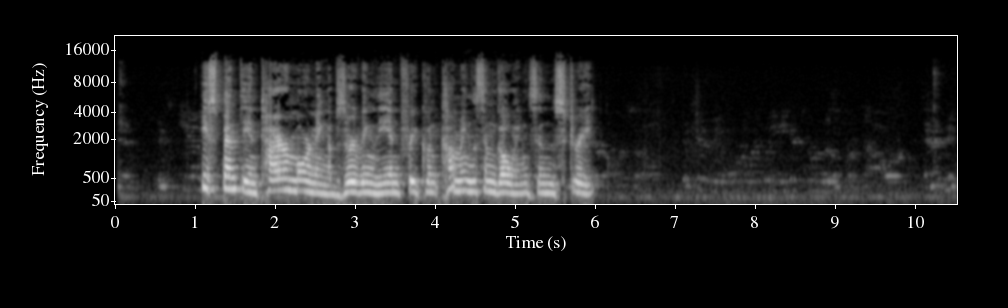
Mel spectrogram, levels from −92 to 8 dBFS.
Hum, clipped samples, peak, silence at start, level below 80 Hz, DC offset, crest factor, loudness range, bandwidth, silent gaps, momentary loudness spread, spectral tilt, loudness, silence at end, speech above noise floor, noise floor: none; under 0.1%; 0 dBFS; 1.1 s; -58 dBFS; under 0.1%; 18 dB; 11 LU; 14 kHz; none; 8 LU; -5 dB/octave; -15 LUFS; 4.55 s; 44 dB; -58 dBFS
